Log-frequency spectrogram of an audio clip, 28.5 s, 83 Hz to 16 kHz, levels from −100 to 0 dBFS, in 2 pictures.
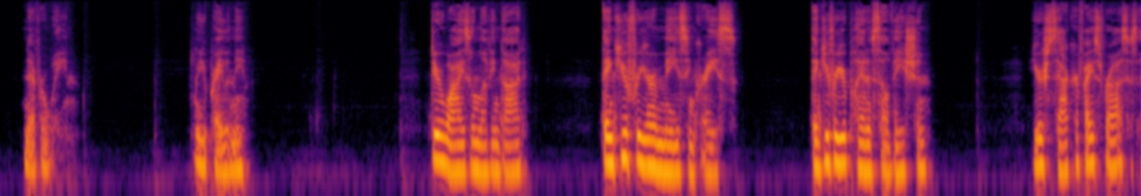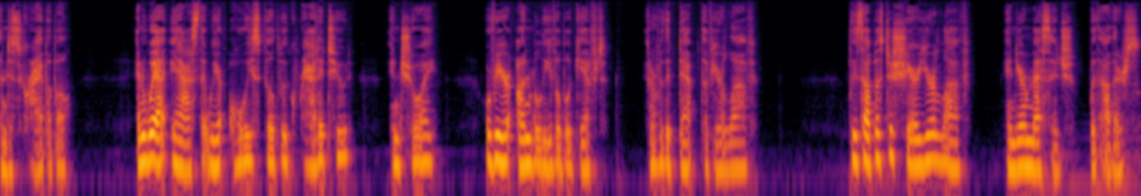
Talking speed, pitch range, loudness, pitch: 140 wpm, 135-190 Hz, -25 LUFS, 165 Hz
